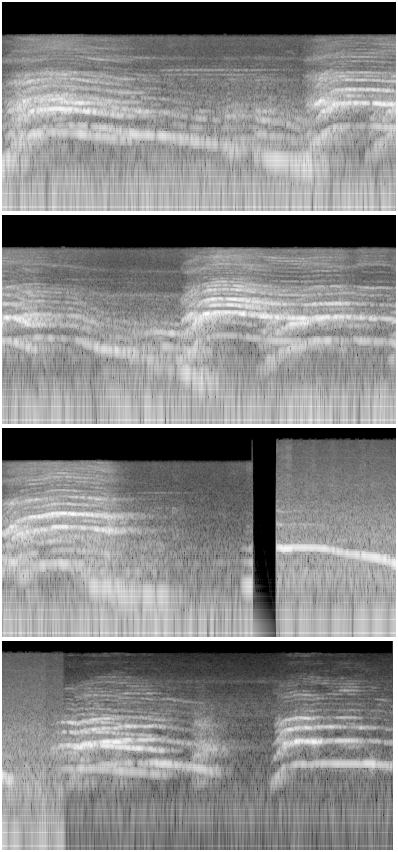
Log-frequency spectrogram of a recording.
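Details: Kittens and cats meowing: a run of repeated arching meows rising then falling, about one every two seconds, then after a cut more short, higher meows with pauses between them.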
